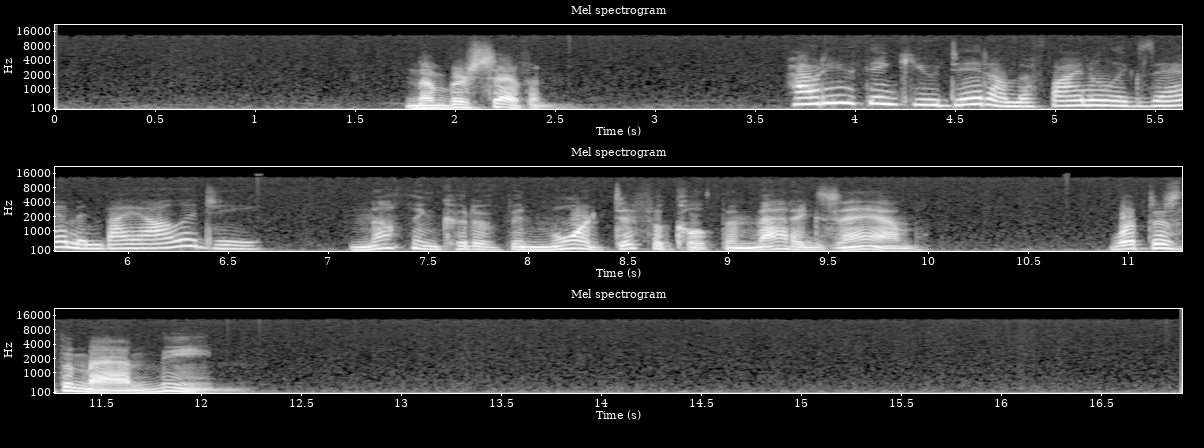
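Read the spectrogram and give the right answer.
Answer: The exam was extremely difficult.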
